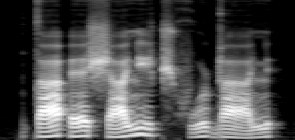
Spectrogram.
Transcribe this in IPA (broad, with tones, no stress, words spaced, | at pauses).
ta˩˥ʔɛ˩˧˩ ʃa˩˥lʲe˩˥t͡ʃ fu˩˧˩ɖa˧˩˧lʲ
